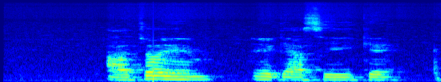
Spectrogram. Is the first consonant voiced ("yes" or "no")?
no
